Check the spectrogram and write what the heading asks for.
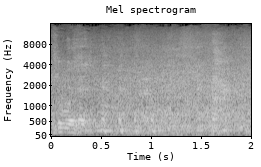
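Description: A small group of listeners reacting together: a dense, even wash of noise from many people at once, with no single clear voice.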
